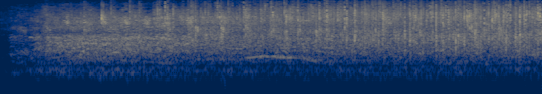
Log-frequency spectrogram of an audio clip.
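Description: A crowd bursts into sustained applause, dense and steady clapping for several seconds, with a few scattered laughs mixed in; older people in the audience applaud a comedian's joke.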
